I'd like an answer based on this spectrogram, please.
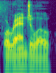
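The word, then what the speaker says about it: Orangejello: There was also a guy that I heard of that uh named his kid Orangelo, but and it was literally spelled orange jello, but they pronounced it Orangelo.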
